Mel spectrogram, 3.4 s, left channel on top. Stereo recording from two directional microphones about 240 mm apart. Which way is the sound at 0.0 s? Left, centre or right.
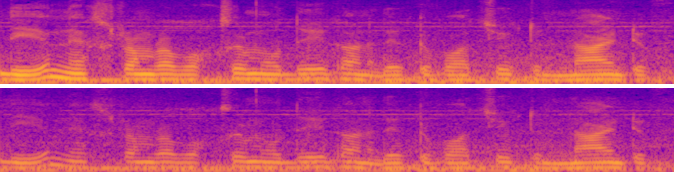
Left.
